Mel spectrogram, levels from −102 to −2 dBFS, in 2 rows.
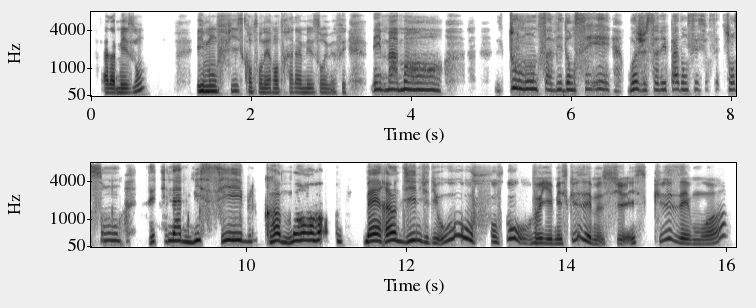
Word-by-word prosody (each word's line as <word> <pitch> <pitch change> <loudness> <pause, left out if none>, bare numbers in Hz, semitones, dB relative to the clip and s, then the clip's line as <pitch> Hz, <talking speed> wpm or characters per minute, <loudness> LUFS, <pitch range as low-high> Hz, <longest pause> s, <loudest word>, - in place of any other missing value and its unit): à 145 - 0
la 140 - +4
maison 145 - -3 0.6
et 195 - +6
mon 190 0 +4
fils 195 +1 -9
quand 165 -2 -9
on - - -3
est 145 - -2
rentré 145 +1 -7
à - - -12
la 150 -1 -6
maison 145 0 -8
il 140 - -11
m'a - - -11
fait: 150 0 -15 0.3
«Mais 245 +2 -3
maman! 240 -2 -2 0.8
Tout 300 +1 +2
le - - 0
monde 265 0 -1
savait 245 -1 -7
danser! 250 +1 -5 0.2
Moi 250 +4 -1
je 225 - 0
savais 240 0 -7
pas 255 +1 -6
danser 245 0 -10
sur 255 +3 -15
cette 255 - -25
chanson, 245 0 -4 0.3
c'est 200 +3 -2
inadmissible! 245 +1 +3
Comment? 245 +5 +6 0.5
Mère 220 0 +7
indigne!», 250 0 +5
j'ai 180 - -4
dit: 165 -1 -4
«Hou 275 - 0 0.5
hou 195 - -2
hou, 290 - 0
veuillez 160 -2 +2
m'excuser 205 - 0
monsieur, 140 +1 -3
excusez-moi». 165 - -3
230 Hz, 165 wpm, -20 LUFS, 165-250 Hz, 0.8 s, Mère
